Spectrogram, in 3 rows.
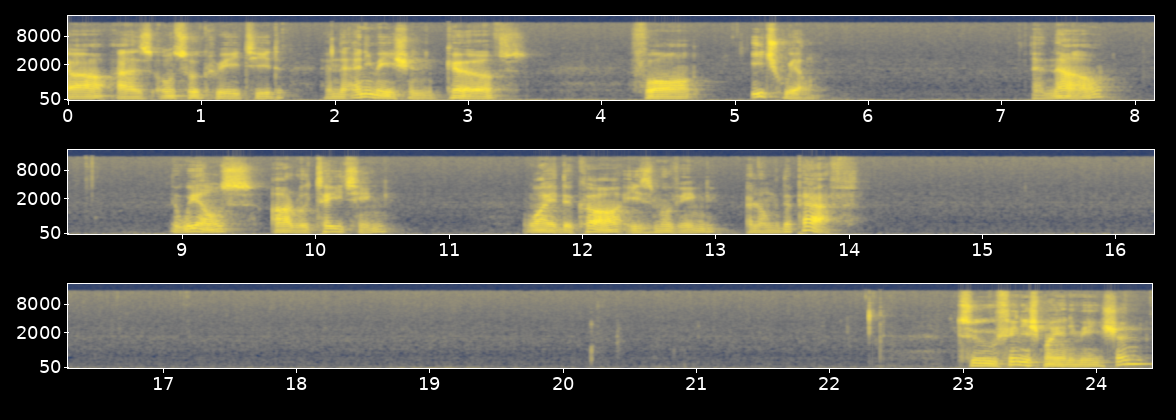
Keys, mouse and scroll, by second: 0.4-1.1 scroll down 8, 0.9 middle click, 7.6 middle click, 22.8-23.4 scroll down 5, 23.2 middle click, 23.8-24.3 scroll down 2, 24.3 shift+middle click.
